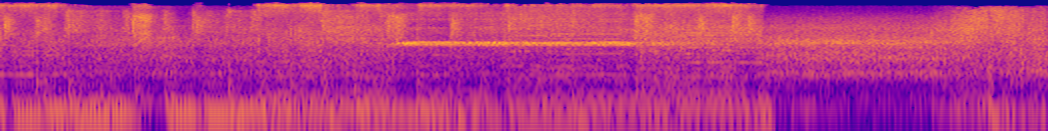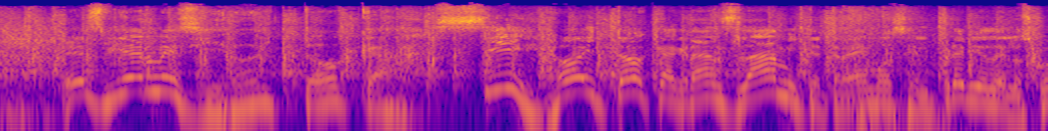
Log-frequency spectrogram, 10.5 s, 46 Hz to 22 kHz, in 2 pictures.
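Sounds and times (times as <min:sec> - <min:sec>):
loud upbeat music: 0:00.0 - 0:10.4
noisy crowd-like sound: 0:00.0 - 0:10.4
referee's starting whistle blast: 0:01.5 - 0:04.4
speech: 0:05.8 - 0:10.4.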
